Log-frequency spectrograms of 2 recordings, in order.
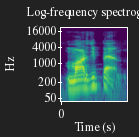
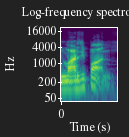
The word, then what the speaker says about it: marzipan: Next word is marzipan. And that is, its correct pronunciation is marzipan. And people often call it marzipan, but is its correct pronunciation is marzipan.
